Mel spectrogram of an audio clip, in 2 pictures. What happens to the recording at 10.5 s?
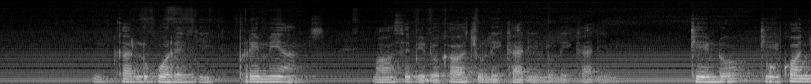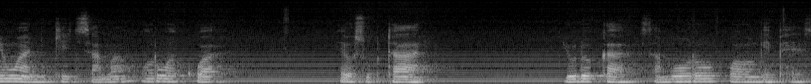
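Nothing goes wrong at 10.5 s; the speech there is intact, with no dropout, click, distortion or other fault.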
